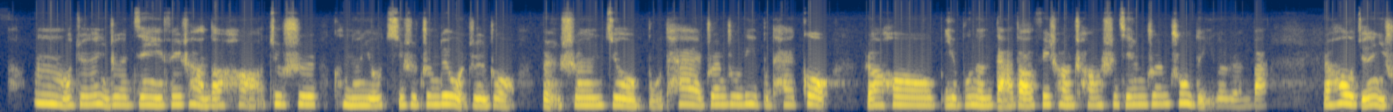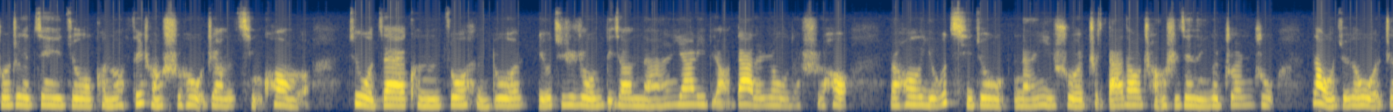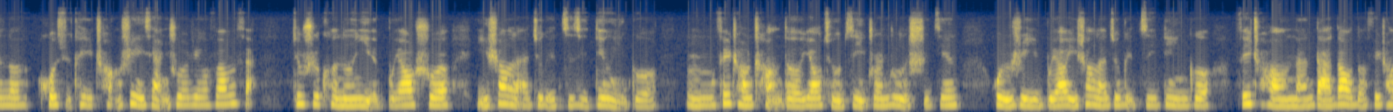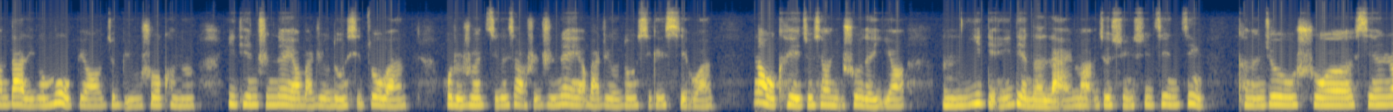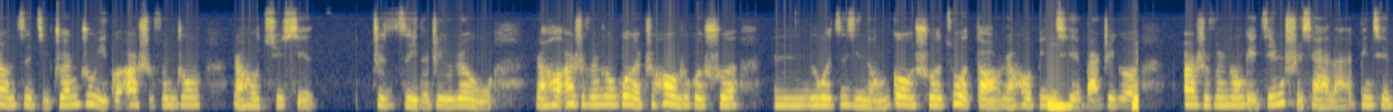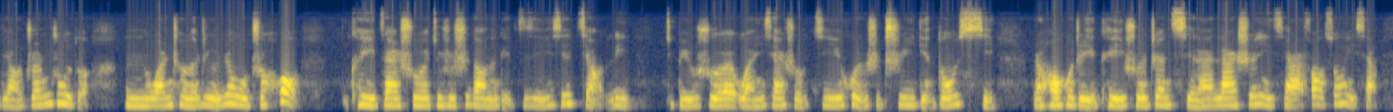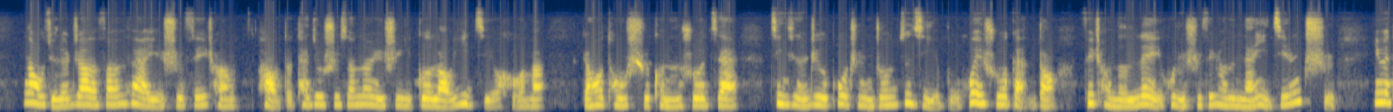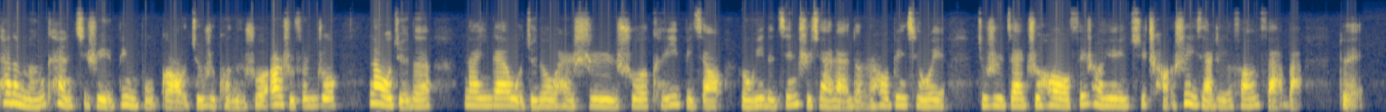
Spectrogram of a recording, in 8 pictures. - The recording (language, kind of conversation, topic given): Chinese, advice, 在高压情况下我该如何保持专注？
- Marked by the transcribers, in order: static; distorted speech; other background noise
